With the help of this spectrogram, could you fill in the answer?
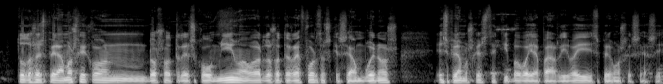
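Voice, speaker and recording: A man speaks at a very fast pace in a dark, mellow tone. His intonation stays monotone and flat. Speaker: match analyst co-commentator. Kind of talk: casual sports analysis.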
